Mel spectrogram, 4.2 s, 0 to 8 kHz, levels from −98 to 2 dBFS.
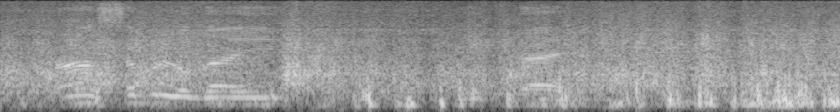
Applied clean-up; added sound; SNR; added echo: none; Domestic sounds, home sounds; 0 dB; none.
